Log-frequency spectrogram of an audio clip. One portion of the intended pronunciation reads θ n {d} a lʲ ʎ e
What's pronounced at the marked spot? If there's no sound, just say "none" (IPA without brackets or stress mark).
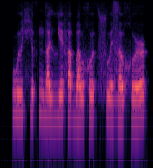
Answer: d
